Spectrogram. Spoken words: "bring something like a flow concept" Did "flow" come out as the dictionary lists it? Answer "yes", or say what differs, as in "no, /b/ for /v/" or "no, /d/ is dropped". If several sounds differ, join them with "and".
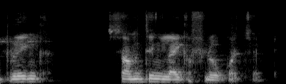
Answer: yes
